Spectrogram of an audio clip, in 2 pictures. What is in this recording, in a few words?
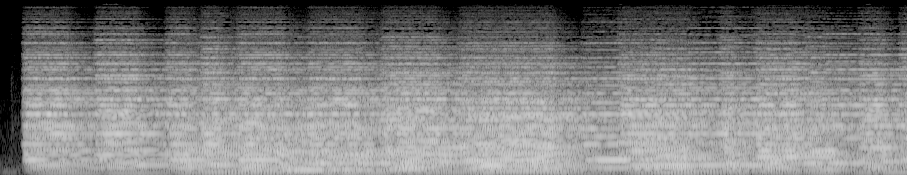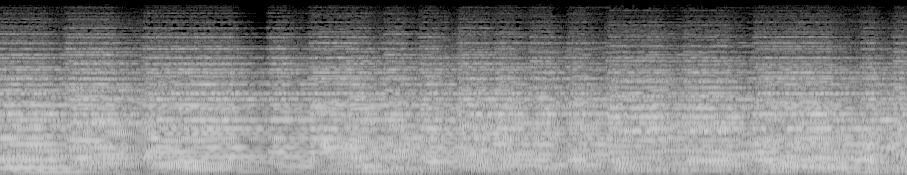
Organ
